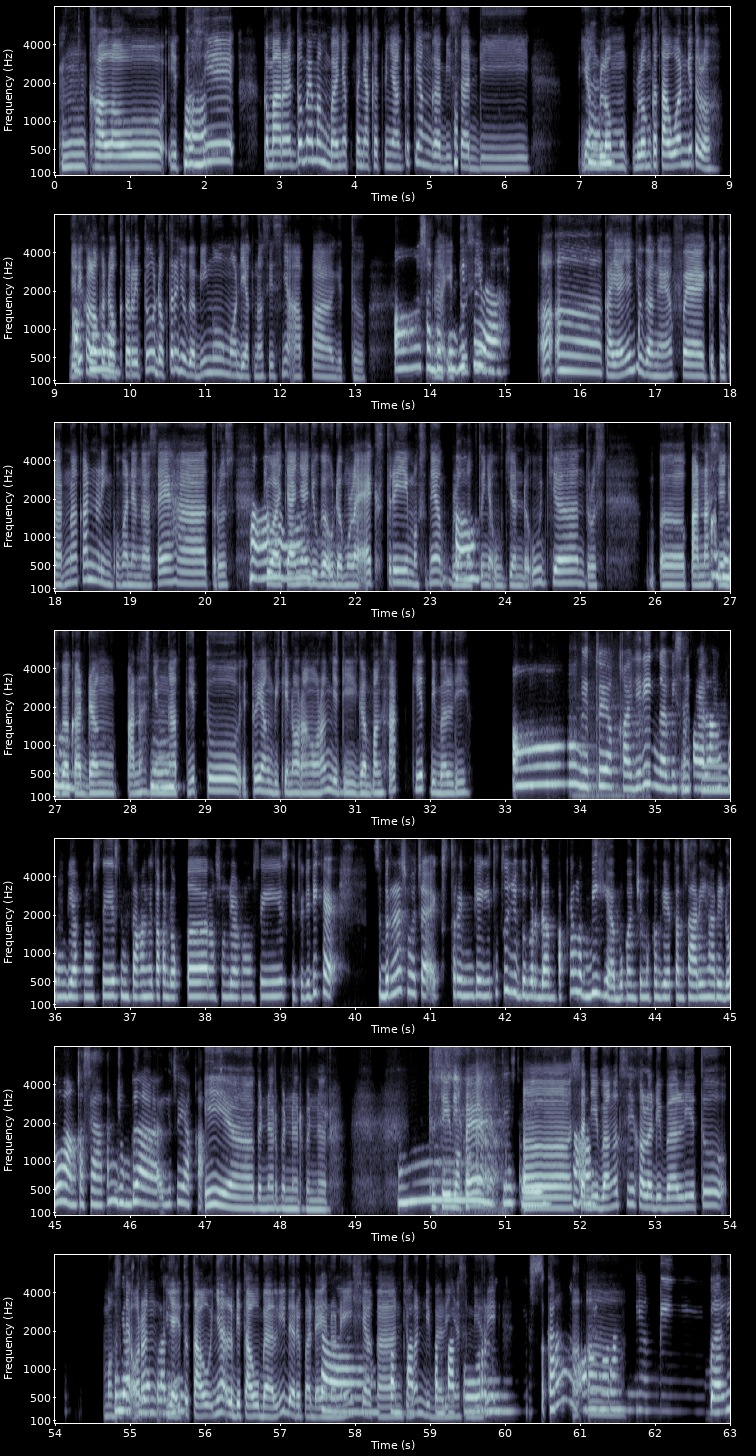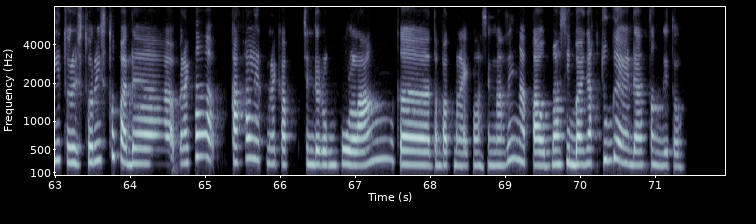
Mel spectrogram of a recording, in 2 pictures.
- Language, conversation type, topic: Indonesian, unstructured, Bagaimana menurutmu perubahan iklim memengaruhi kehidupan sehari-hari?
- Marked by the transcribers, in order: other background noise; tapping; horn; background speech; in English: "touring"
